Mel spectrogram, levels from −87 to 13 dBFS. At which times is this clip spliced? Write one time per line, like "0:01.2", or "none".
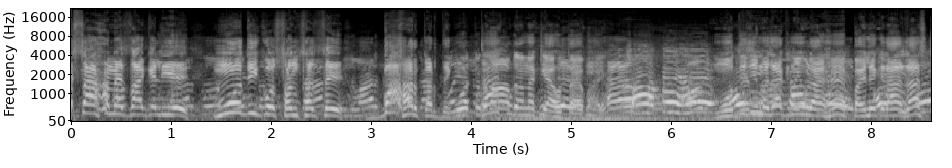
0:04.1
